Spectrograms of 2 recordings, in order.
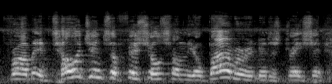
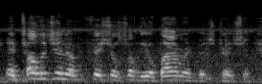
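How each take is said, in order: First: Said in the usual way. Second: Quick, softer sarcastic repeat, barely keeping a straight face. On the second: Real, not acted. Candidate mocks Obama officials to the crowd, softer quick sarcastic aside. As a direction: toss it off with mock disbelief. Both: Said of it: "hard to say it with a straight face".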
